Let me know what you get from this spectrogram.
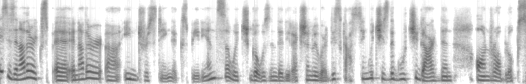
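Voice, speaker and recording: In a dry, close sound with no echo and a quiet background, a woman with an Italian accent speaks at a fairly low pitch, using vocal fry and very wide pitch swings. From Italy, Florence. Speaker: marketing lecturer. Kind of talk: conference talk. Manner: hesitant, many fillers.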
